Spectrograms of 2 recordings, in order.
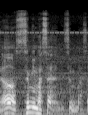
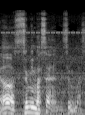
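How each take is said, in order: First: It is said in a sarcastic tone. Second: The same.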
